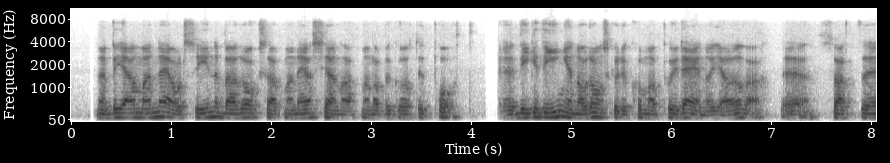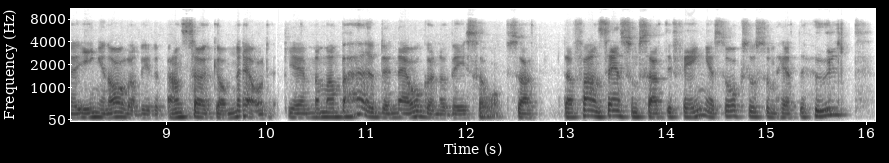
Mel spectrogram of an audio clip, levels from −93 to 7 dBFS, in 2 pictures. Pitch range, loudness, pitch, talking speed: 115-135 Hz, -22 LUFS, 125 Hz, 210 wpm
